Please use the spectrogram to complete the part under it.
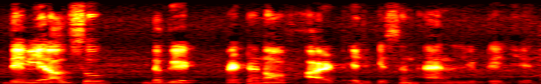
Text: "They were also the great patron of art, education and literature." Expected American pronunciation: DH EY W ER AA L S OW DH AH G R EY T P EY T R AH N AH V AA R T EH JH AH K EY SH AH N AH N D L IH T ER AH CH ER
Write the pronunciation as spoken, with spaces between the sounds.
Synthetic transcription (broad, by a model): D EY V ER AA L S OW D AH G R EY T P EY T AH N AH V AA R T EH JH AH K EY SH AH N AH N D L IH T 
